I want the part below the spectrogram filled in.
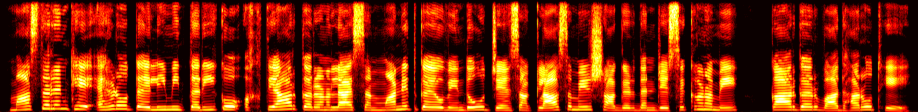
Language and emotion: Sindhi, neutral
